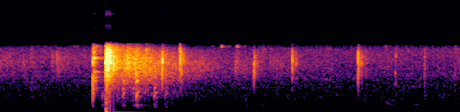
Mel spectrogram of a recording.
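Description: A cue strikes a ball hard, and billiard balls scatter and clack against each other and the cushions.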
